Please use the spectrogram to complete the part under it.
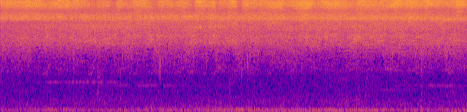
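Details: Summer cicada chorus coming from every direction, an even, shimmering high buzz with faint pulsing, sustained without pause, over a soft low background hum and a faint thin tone in places.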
